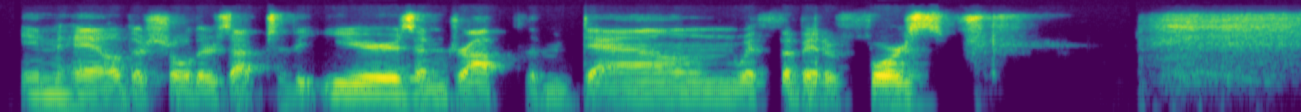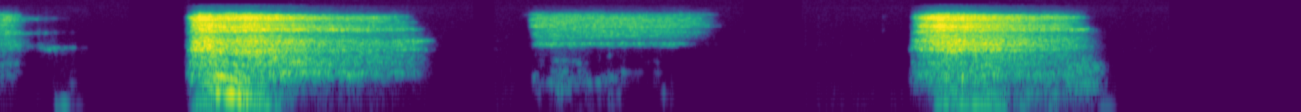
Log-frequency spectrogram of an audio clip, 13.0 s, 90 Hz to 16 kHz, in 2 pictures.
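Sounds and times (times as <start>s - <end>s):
person inhaling through mouth: 5.7s - 6.8s, 9.2s - 10.1s
person exhaling sigh: 7.5s - 8.6s.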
